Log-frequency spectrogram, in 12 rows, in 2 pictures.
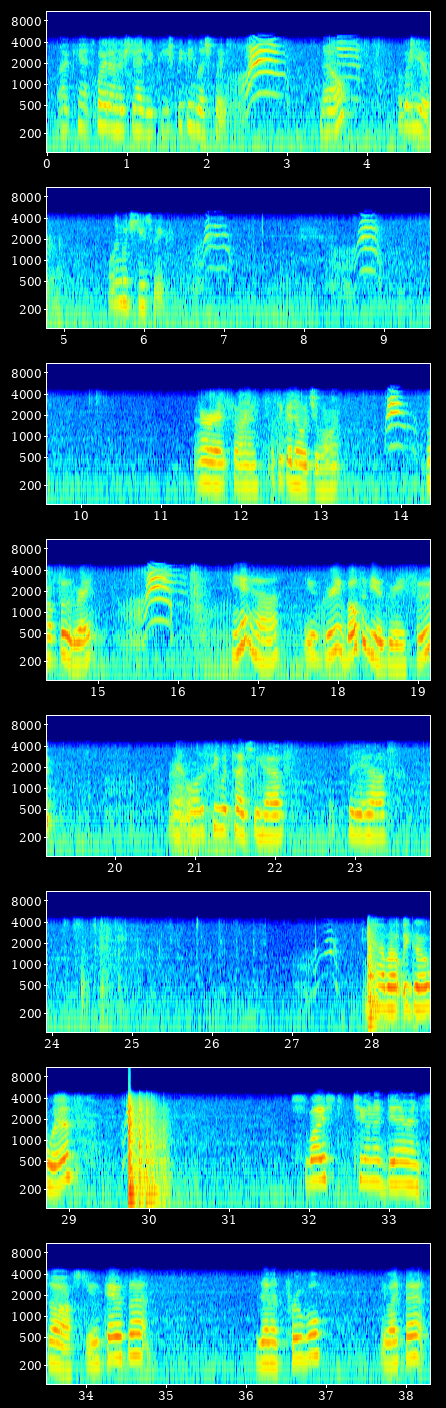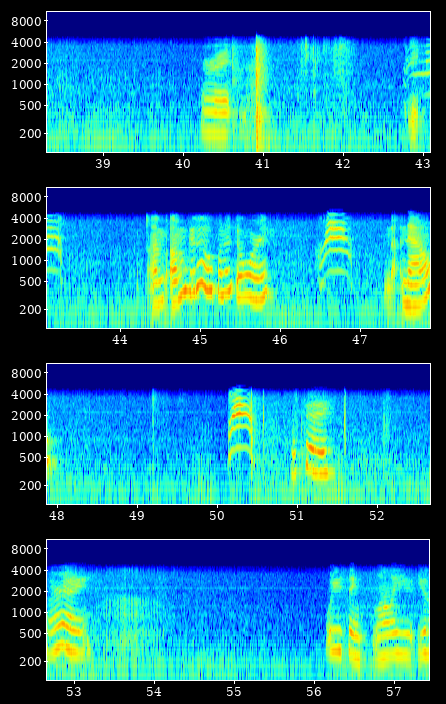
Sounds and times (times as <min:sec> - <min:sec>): Speech: 0:00.1 - 0:02.3, 0:03.4 - 0:03.8, 0:04.4 - 0:04.9, 0:05.6 - 0:06.3, 0:11.4 - 0:13.3, 0:14.3 - 0:15.0, 0:16.7 - 0:19.3, 0:20.7 - 0:22.2, 0:28.0 - 0:29.3, 0:31.8 - 0:34.8, 0:36.2 - 0:37.0, 0:37.7 - 0:38.3, 0:40.2 - 0:40.7, 0:44.4 - 0:46.0, 0:47.3 - 0:48.0, 0:50.9 - 0:51.5, 0:52.6 - 0:53.2, 0:56.2 - 0:57.4
Caterwaul: 0:02.4 - 0:03.0, 0:06.7 - 0:07.1, 0:08.5 - 0:09.0, 0:13.8 - 0:14.2, 0:15.4 - 0:16.2, 0:27.2 - 0:27.6, 0:42.8 - 0:43.3, 0:46.5 - 0:47.0, 0:50.1 - 0:50.5
Meow: 0:02.4 - 0:03.0, 0:03.7 - 0:04.0, 0:06.7 - 0:07.1, 0:08.6 - 0:09.0, 0:13.8 - 0:14.2, 0:15.5 - 0:16.2, 0:27.2 - 0:27.6, 0:42.8 - 0:43.3, 0:46.5 - 0:47.0, 0:50.1 - 0:50.5.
